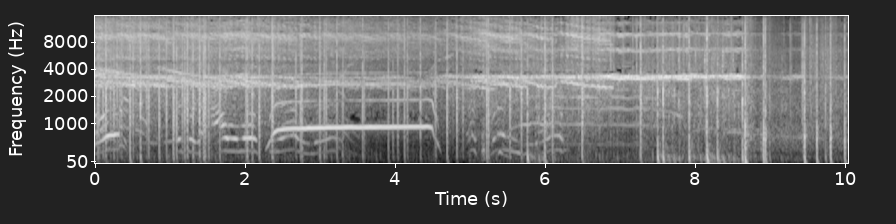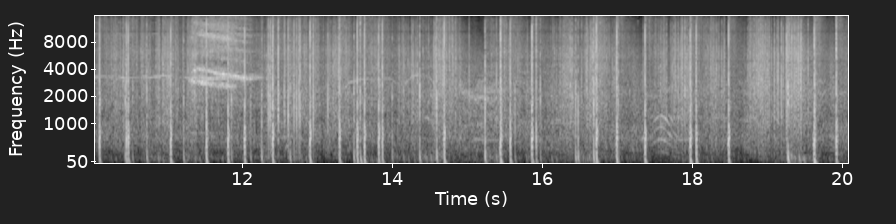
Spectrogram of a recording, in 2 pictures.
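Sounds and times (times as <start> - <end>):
whistling firework shell: 0.0 - 15.6
fireworks bangs and crackling: 0.0 - 20.0.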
